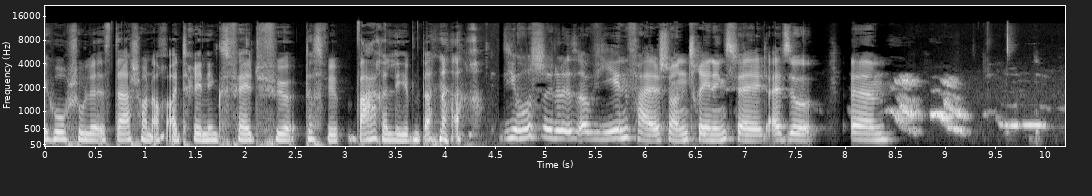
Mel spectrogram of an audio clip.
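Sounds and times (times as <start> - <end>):
speech: 0.0 - 8.8
dog yipping and whimpering, wanting to go outside: 8.4 - 10.1
dog barking, wanting to go outside: 8.5 - 9.3.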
